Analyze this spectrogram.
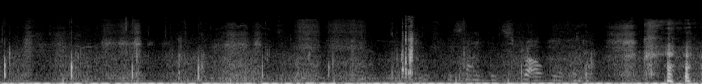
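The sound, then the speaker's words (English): Footsteps of people walking outdoors on a Sunday stroll, a steady run of soft irregular steps heard under ongoing conversation. “it's a nice day to be just out walking.”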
